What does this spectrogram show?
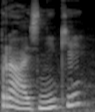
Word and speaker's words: праздники: На праздники, по праздникам. Holiday – праздник, holidays – праздники. Be careful, we don't pronounce d.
